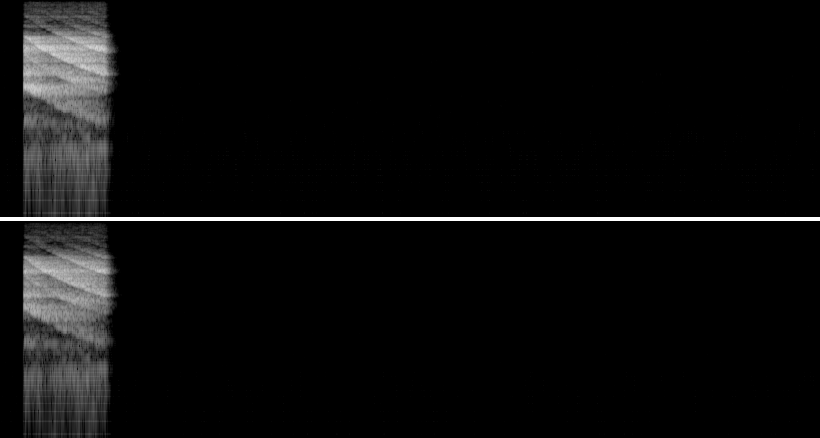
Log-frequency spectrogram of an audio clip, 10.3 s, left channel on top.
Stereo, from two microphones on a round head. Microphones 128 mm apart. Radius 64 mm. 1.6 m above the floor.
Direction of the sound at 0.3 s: 20° left (ahead or behind).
